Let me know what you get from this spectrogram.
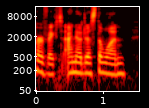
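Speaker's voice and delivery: ordinary delivery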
